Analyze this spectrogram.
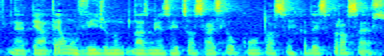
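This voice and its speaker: A man's somewhat breathy voice has a dark, mellow tone at a medium pitch. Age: 30s. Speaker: pastor. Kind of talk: recorded testimony.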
